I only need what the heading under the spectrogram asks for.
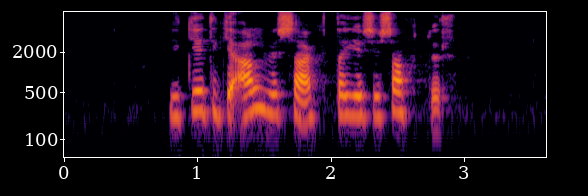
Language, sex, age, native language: Icelandic, female, 40-49, Icelandic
